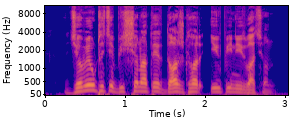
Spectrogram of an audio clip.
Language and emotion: Bengali, neutral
